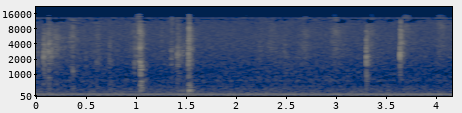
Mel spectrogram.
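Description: Cards flick and tap against each other as hands shuffle them.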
